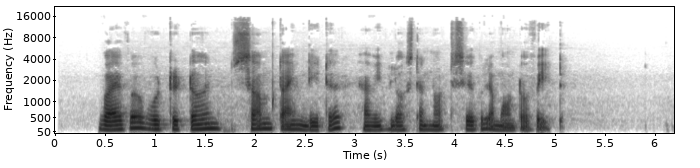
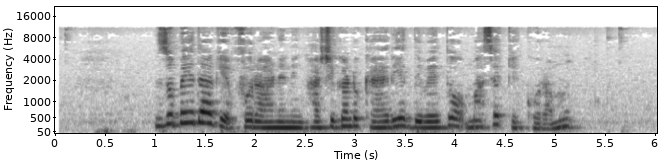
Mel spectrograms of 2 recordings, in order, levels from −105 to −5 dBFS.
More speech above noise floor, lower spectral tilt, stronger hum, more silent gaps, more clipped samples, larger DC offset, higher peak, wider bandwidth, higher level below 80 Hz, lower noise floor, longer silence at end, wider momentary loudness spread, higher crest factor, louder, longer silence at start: first, 47 dB vs 28 dB; about the same, -6 dB/octave vs -5 dB/octave; neither; neither; neither; neither; first, -2 dBFS vs -8 dBFS; first, 15 kHz vs 12 kHz; second, -64 dBFS vs -56 dBFS; first, -68 dBFS vs -52 dBFS; first, 1.1 s vs 0.35 s; second, 7 LU vs 10 LU; about the same, 20 dB vs 18 dB; about the same, -22 LUFS vs -24 LUFS; first, 0.45 s vs 0.1 s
